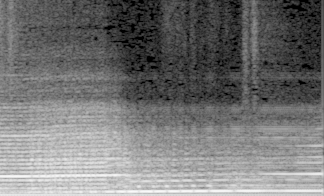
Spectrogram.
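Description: Music led by an electric guitar played through effects, holding one long note that slides slowly upward in pitch; the sound turns duller about a second in as its high end falls away.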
